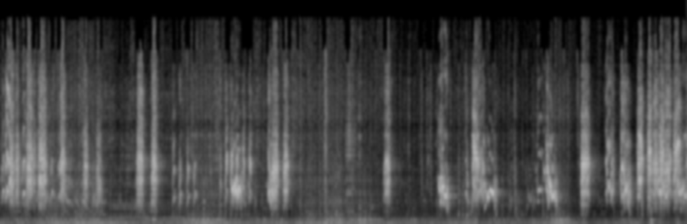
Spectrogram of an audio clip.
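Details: Chirping from a budgerigar colony: many high, harsh chirps and squawks in quick bursts, overlapping into busy chatter with short pauses.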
